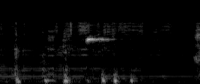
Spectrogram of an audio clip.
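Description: Computer keyboard typing: a quick run of about ten keystrokes at an uneven pace, over a faint steady hum.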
